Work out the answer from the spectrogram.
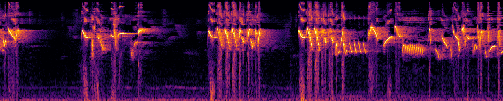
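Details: Blackthroat singing in fast, dense phrases: three bursts of high, sweet twittering and whistled slurs separated by brief silences, the last burst long and varied.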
